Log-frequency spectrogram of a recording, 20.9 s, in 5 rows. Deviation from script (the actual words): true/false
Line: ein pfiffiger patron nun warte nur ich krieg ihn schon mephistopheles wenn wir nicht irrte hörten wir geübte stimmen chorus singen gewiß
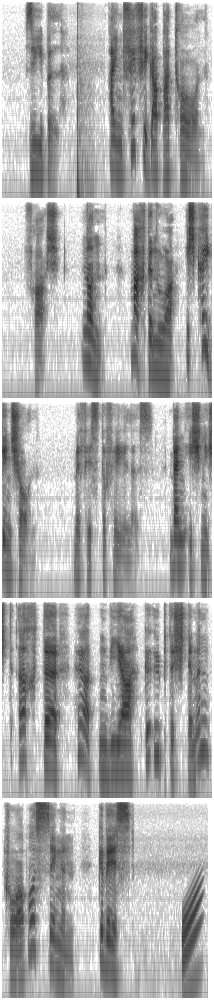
true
